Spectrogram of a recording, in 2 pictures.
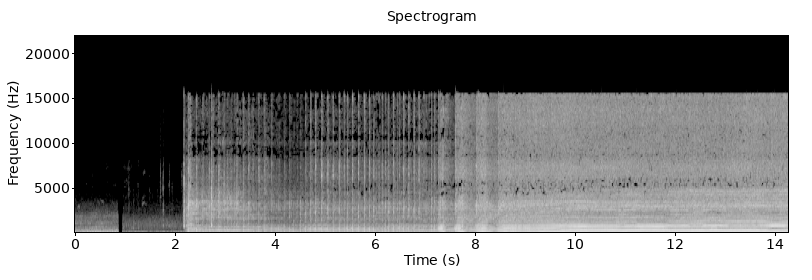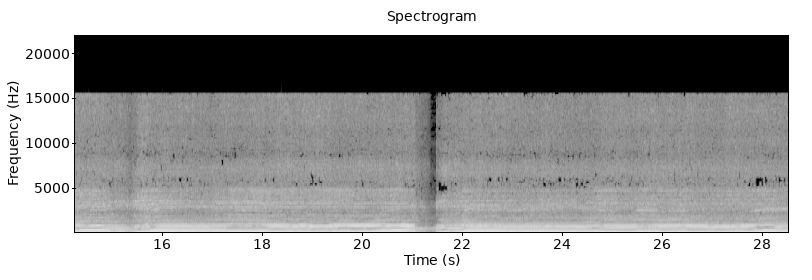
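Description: Stihl two-stroke chainsaw with a 25-inch bar: after a few seconds it revs up and runs at full throttle, cutting down through an upright log to square it. Its pitch dips briefly and recovers twice, about halfway through and again near the end.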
